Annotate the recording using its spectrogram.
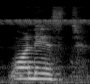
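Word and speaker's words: honest: এখানে উচ্চারণ এইস এর হচ্ছে না, এইস কে বাদ দিলে শুধু ওয়ানেস্ট, অনেস্ট।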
